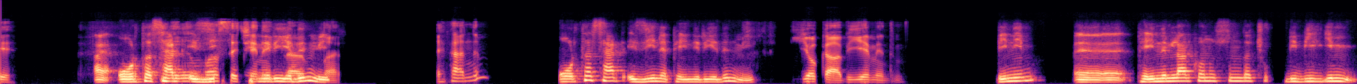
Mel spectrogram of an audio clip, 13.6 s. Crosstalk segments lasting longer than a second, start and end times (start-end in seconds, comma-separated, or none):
1.6-3.3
